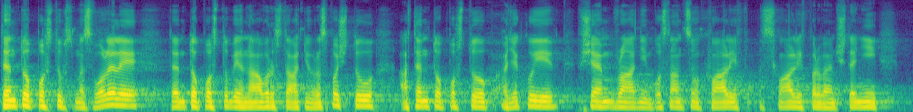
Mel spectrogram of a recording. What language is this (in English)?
Czech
